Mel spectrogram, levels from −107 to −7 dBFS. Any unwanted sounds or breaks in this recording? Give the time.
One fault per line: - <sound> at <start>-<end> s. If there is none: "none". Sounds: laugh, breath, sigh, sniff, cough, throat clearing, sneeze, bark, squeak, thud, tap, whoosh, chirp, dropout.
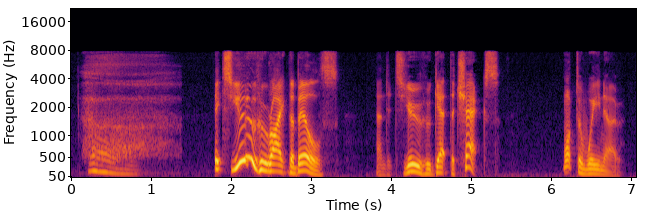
- sigh at 0.1-1.4 s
